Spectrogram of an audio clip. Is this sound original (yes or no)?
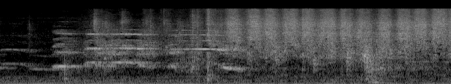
yes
